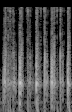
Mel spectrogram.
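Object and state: Coins rattling inside a plastic thumb tip.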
